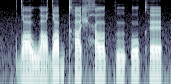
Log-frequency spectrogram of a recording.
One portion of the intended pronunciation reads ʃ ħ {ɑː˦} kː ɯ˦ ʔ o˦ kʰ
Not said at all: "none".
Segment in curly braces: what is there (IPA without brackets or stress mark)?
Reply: ʌː˦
